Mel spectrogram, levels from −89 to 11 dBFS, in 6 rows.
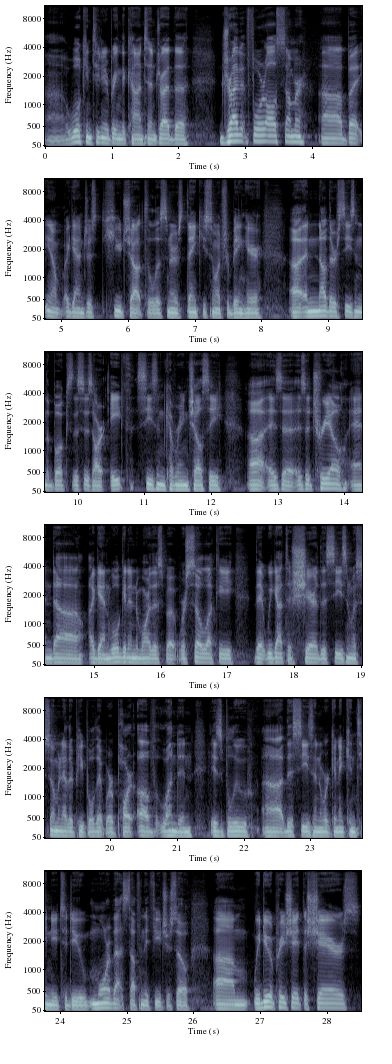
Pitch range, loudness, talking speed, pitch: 90-100 Hz, -23 LUFS, 225 wpm, 95 Hz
